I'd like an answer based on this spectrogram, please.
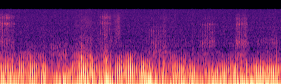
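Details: A purring cat heard close, a low buzzing rumble that pulses unevenly with each breath in and out, with soft hissy breaths above it.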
